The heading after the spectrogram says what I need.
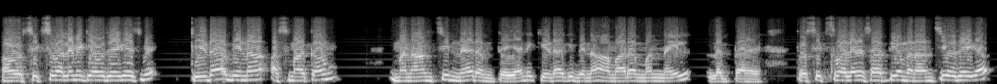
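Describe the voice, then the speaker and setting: A man with a fairly high voice works through an exam answer key like a teacher at the board. He often asks a question and answers it himself, and keeps calling his viewers friends. The sound is dry and close, with no room around it. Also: normal speed, fairly bright tone, no echo, rough recording. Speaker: Sanskrit teacher.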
